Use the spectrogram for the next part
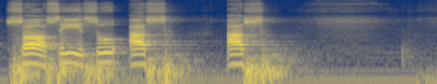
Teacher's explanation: Maka al-hams maknanya adalah jaroyan nafas ma'al harf. Di saat menyebutkan harf ini ada nafas yang masih keluar padahal telah disukunkan. Di dha'fil i'timad alaih, karena dhaifnya makhraj ini.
